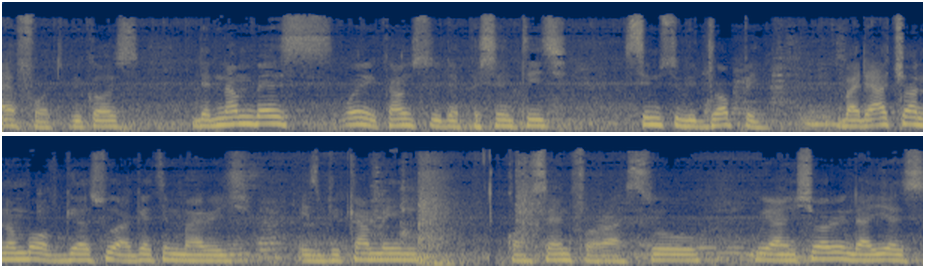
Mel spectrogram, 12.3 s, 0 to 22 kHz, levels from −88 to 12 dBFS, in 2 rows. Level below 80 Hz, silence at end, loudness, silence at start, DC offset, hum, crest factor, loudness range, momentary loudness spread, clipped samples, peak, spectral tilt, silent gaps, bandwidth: -44 dBFS; 0 s; -22 LUFS; 0 s; under 0.1%; none; 12 dB; 1 LU; 8 LU; under 0.1%; -10 dBFS; -5.5 dB/octave; none; 15.5 kHz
